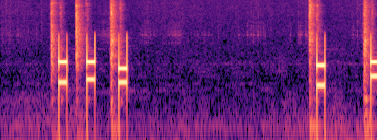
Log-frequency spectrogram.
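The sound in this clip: Five telephone keypad tones enter a PIN: three quick beeps, a pause of about two seconds, then two more beeps.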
